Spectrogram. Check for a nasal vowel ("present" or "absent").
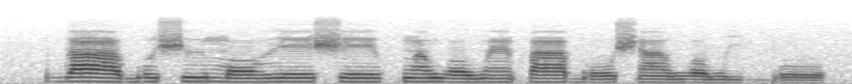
present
